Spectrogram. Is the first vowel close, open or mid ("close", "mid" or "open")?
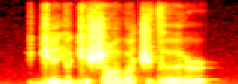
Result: open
